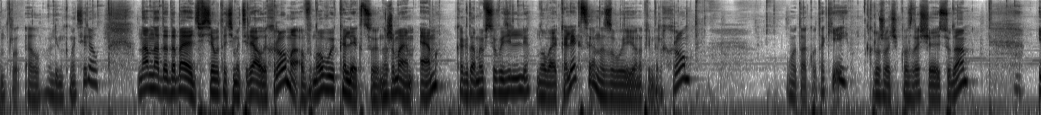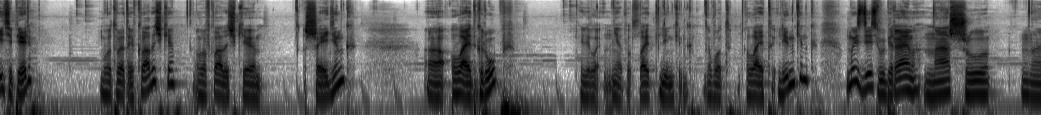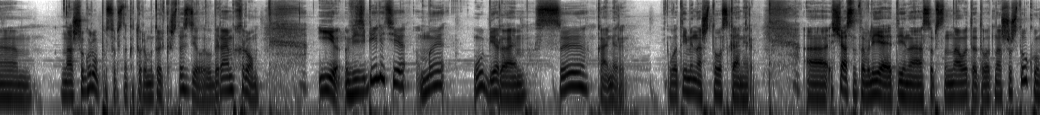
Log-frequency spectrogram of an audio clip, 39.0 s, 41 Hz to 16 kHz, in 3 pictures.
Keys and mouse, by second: 1.8 click, 5.3 m, 10.3 click, 10.8 g, 12.0 middle click, 13.2 ctrl+s.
